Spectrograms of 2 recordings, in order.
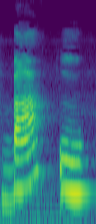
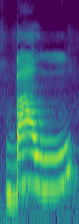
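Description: First: "Baú" split, a pause between Ba and ú; syllable by syllable. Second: Said in the usual way. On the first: Shown as a demonstration. Teacher shows the hiato in "Baú", syllables pulled apart. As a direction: say "Baú" as two separate syllables, Ba... ú. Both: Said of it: "Mesma coisa aqui".

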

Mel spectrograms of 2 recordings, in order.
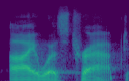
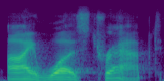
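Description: First: Slow deliberate "I was trapped"; slow quoted belief. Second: Said slowly and deliberately, "I was trapped"; slow quoted belief. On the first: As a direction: present "I was trapped" slowly, as a label. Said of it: "her belief system was". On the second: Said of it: "how we carry our beliefs". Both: Shown as a demonstration.

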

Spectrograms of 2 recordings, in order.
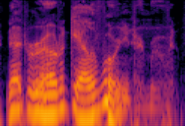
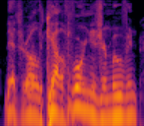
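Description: First: Hushed whispered aside; breathy conspiratorial whisper. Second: Said in the usual way. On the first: Shown as a demonstration. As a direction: whisper it like a secret. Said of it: "repeated in a whisper". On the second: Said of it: "whispered repeat".

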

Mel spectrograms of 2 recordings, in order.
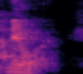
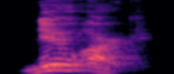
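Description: First: "Newark" squashed into NEW-erk; "Newark" quickly, stress first and ark swallowed; run-together Newark. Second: "Newark" as new-ARK, two clear syllables; stress on second syllable. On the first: Showing fans what to avoid, "Newark" as NOO-erk. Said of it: "not Newark". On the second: Teaching fans the Delaware name, "Newark" as new-ARK. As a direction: land "Newark" on a full ark. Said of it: "two syllables with the stress on the second syllable". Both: Shown as a demonstration.

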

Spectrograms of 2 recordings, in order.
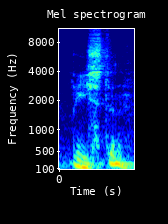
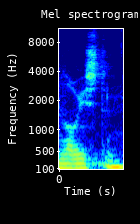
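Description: First: Leiston as LEE-stən; self-corrected pronunciation. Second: Leiston as LOY-stən, dropped lower; slip into mispronunciation. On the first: Host saying sorry for the slip, Leiston as LEE-stən. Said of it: "sorry, uh". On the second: Host signing off with the wrong name, Leiston as LOY-stən. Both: Shown as a demonstration.

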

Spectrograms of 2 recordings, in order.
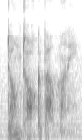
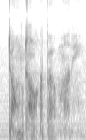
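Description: First: Unvoiced whisper, hushed; whisper, first take. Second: Whispered again, unvoiced; echoing hushed whisper. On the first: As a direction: breathe it like a secret warning. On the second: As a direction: repeat the warning in a hush. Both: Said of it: "was whispered in my ear".

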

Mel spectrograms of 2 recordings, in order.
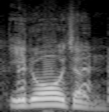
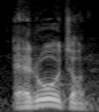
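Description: First: 이로전 said with an i sound, i-ro-jeon, louder; 이로전, first syllable like ee, corrected; corrected pronunciation. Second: 에로전, first syllable like e in "erotic"; wrong pronunciation. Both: Shown as a demonstration. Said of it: "예, 다시 해야겠다".

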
